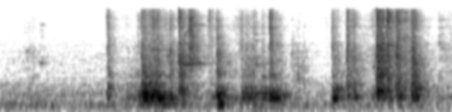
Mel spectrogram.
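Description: Metal kitchen utensils clattering as a spatula is picked out: a quick run of sharp clicks and knocks starting about half a second in.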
